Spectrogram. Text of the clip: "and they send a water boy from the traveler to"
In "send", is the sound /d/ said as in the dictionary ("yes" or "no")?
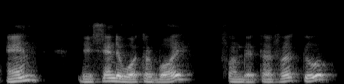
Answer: yes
